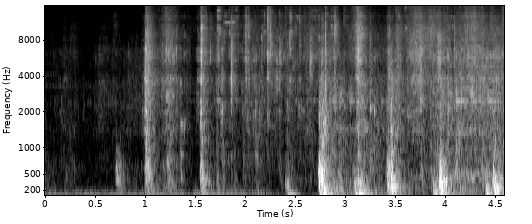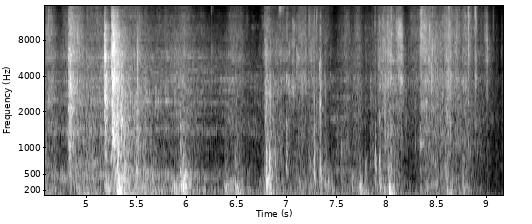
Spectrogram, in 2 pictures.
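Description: Cardboard rustles and thumps as a box is handled up close.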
